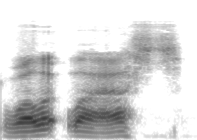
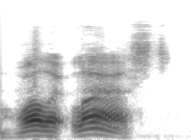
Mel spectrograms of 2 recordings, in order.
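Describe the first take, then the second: First: Offhand falling tag, "while it lasts"; casual, knowing aside at the end; knowing caveat. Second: Louder questioning "while it lasts"; taken aback, querying the phrase; puzzled echo. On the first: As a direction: drop "lasts" as a wry warning. Knowing warning tagged on. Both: A narrator's reading.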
